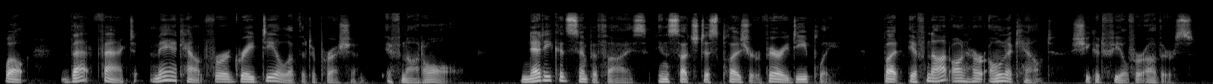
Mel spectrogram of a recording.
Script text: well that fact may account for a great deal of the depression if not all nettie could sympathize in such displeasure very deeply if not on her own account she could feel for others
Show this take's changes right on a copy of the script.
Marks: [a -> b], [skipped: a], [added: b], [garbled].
well that fact may account for a great deal of the depression if not all nettie could sympathize in such displeasure very deeply [added: but] if not on her own account she could feel for others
